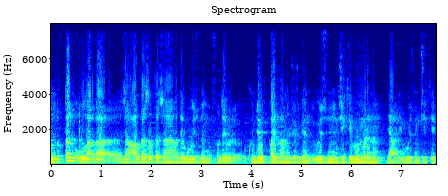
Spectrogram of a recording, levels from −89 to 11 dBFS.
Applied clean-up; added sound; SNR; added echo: none; none; none; none.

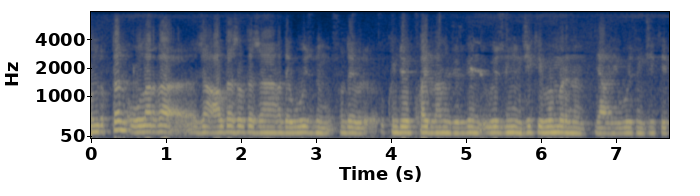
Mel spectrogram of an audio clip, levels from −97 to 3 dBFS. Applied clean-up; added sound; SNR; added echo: neural mask model Resemble Enhance denoiser.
